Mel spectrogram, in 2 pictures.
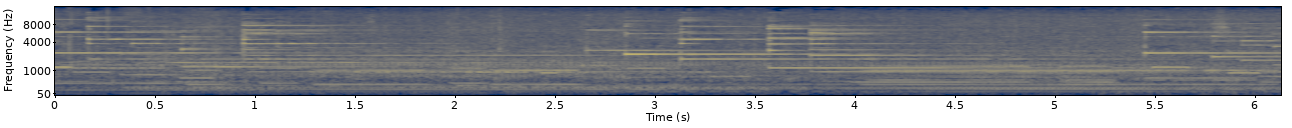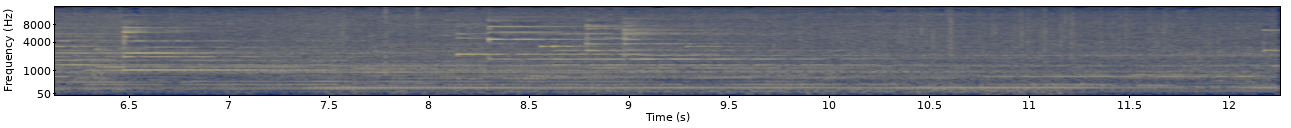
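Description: A small carillon of bells on a canal boat playing a melody, its struck notes ringing on and overlapping. A steady low hum runs underneath.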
